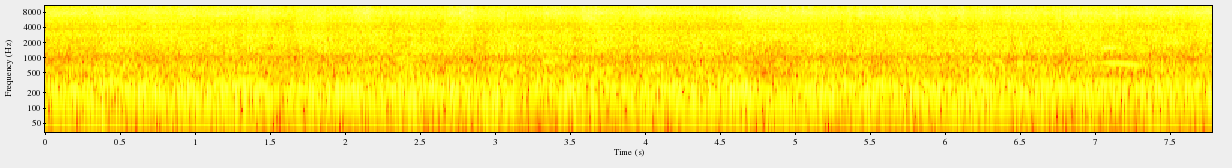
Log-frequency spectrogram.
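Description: Many motorbike engines idle and rev loudly together.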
